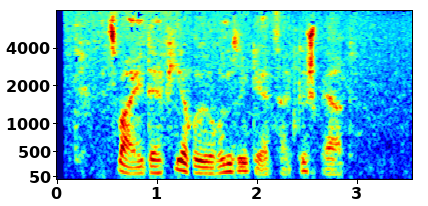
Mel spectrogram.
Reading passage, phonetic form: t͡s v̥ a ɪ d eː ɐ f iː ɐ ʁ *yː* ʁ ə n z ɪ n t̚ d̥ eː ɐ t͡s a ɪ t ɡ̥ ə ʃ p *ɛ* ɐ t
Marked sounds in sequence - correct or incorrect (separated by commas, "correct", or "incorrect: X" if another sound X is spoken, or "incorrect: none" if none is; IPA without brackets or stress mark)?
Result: incorrect: øː, correct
